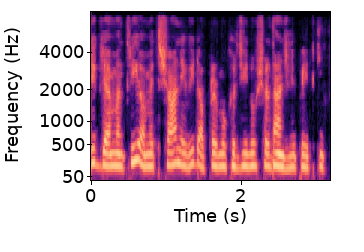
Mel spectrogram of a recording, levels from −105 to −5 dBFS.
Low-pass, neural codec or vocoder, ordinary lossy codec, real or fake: 7.2 kHz; codec, 16 kHz, 16 kbps, FreqCodec, smaller model; none; fake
